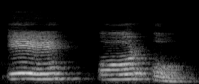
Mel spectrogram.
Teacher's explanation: जिन स्वरों के उच्चारण में मुख द्वार आधा बंद रहता है। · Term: अर्ध समृद्ध स्वर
